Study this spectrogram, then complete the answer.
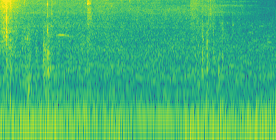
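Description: A bus door hisses open.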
